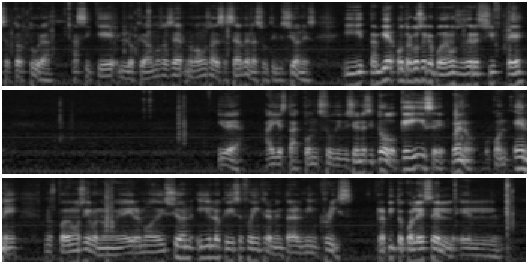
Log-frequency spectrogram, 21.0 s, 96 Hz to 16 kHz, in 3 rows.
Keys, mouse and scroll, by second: 0.1 ctrl+z, 0.8 ctrl+click, 1.9 ctrl+z, 3.3-4.6 ctrl+drag, 6.6 shift+e, 8.9 click, 9.4 Tab, 10.0-11.3 drag, 13.1 n, 15.5 Tab, 19.5 Escape, 20.7 n.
